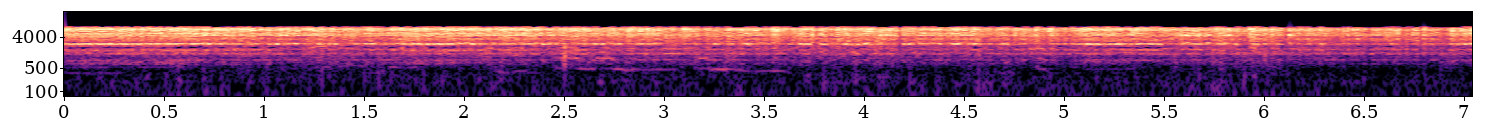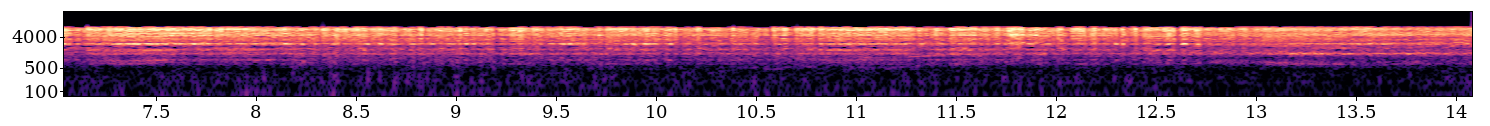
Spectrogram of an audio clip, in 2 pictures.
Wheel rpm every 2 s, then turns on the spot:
220, 230, 230, 230, 230, 230, 200.
none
